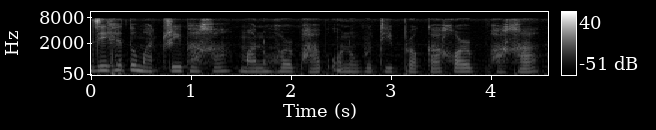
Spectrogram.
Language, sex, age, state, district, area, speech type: Assamese, female, 30-45, Assam, Sonitpur, rural, spontaneous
